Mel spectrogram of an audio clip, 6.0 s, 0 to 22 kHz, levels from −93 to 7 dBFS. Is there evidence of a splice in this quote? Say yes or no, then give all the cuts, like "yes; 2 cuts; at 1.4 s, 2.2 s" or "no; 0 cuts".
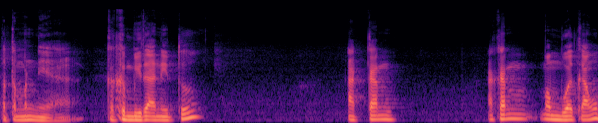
yes; 1 cut; at 1.0 s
